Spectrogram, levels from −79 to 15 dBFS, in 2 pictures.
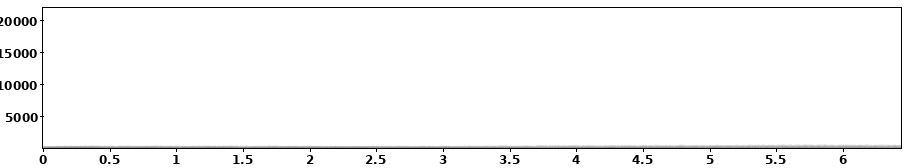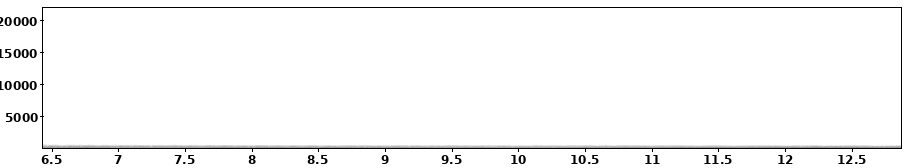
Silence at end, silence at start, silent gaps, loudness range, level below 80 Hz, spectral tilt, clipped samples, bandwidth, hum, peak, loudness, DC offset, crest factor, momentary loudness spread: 0 s; 0 s; none; 4 LU; -44 dBFS; -10.5 dB/octave; under 0.1%; over 20 kHz; none; -32 dBFS; -44 LUFS; under 0.1%; 10 dB; 7 LU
